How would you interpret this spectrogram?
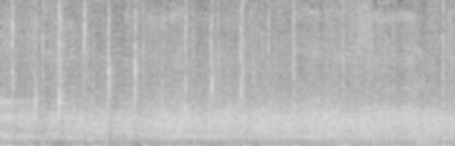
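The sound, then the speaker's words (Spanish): Steady, dense applause from many hands, a continuous bright crackle of claps that stays loud and even for a few seconds with no pauses. “Mandamos un aplauso.”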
